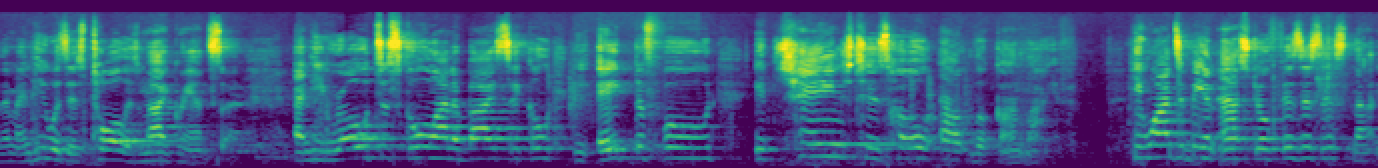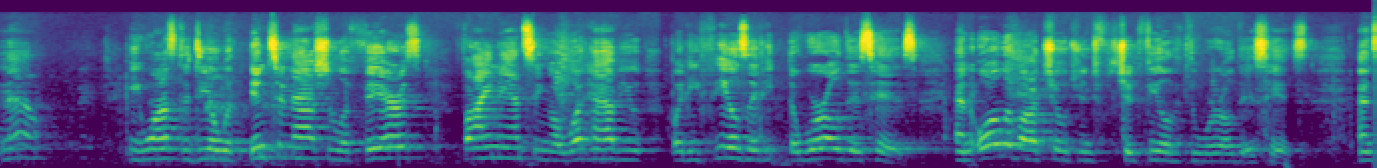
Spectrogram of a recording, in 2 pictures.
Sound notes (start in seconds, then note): none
